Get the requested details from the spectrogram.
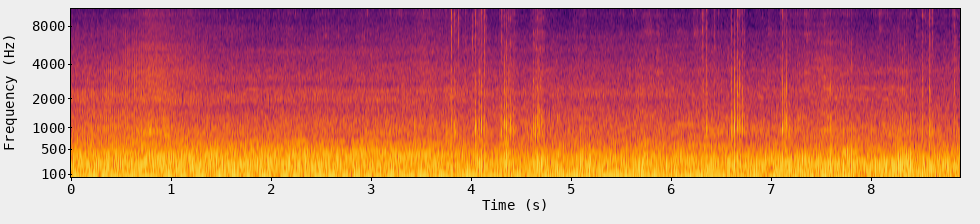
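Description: Wind buffets loudly against a microphone at speed.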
